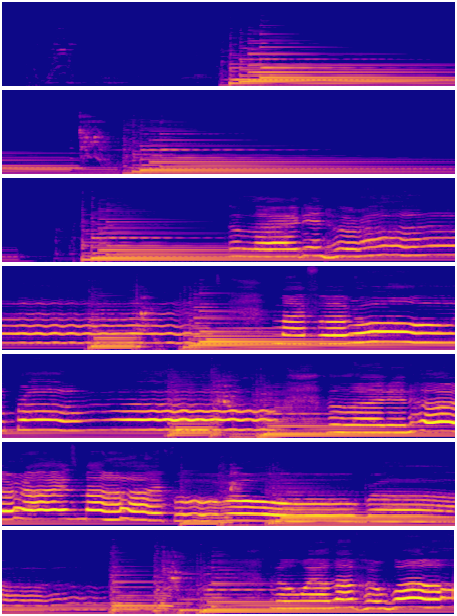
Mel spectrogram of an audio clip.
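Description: An acoustic guitar opens a song with two strummed chords, each left to ring and fade, then settles into steady strumming about ten seconds in. A woman's singing voice, with a light vibrato, joins shortly after and carries the melody over the guitar.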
